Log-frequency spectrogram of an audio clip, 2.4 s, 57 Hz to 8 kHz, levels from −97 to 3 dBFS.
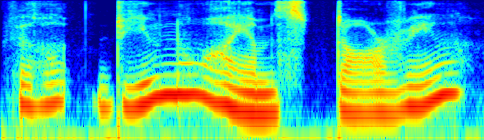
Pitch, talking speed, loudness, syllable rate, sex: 205 Hz, 175 wpm, -15 LUFS, 4.1 syllables/s, female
